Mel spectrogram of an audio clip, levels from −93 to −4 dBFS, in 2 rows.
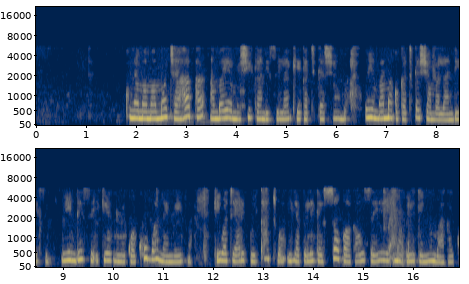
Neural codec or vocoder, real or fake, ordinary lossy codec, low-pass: none; real; Opus, 32 kbps; 5.4 kHz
